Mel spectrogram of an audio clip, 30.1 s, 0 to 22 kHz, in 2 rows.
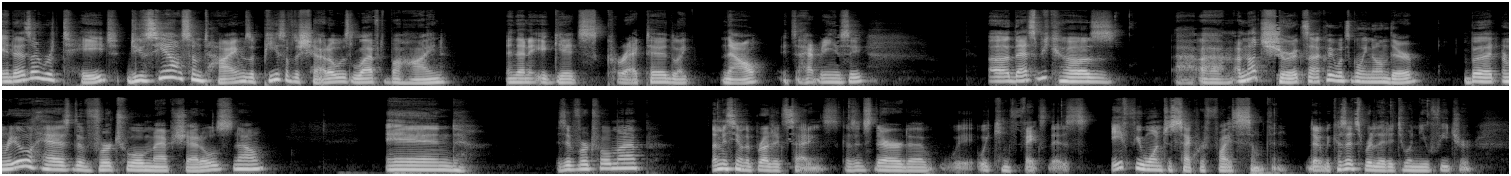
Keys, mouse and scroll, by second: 22.1 click, 23.4 click, 25.6 right click, 28.9 right click.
